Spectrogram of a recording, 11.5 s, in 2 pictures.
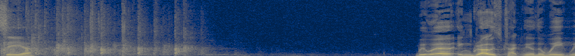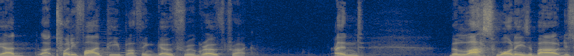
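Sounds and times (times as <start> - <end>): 
speech: 0.0 - 0.5, 4.2 - 8.3, 9.1 - 9.6, 10.2 - 11.4
round of applause: 0.0 - 2.2.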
